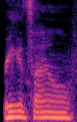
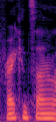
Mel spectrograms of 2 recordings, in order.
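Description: First: "Reconcile" said as REE-kun-sile; long-E pronunciation. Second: "Reconcile" said as REK-un-sile; short-E pronunciation. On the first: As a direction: say "Reconcile" with a long ee in the first syllable. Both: Shown as a demonstration. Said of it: "English pronunciations are weird".

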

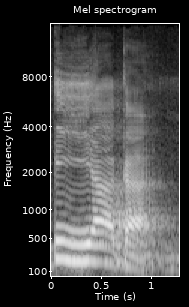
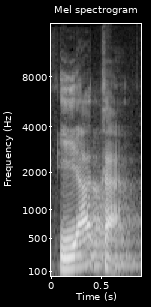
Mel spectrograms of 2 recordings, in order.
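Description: First: Iyyaka with the ya doubled and held; with tasydid. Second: Iyyaka with a single short ya; without tasydid. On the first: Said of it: "Perhatikan tasydidnya". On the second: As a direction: Iyyaka said wrongly with no doubled ya. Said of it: "kalau tanpa tasdid". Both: Shown as a demonstration.

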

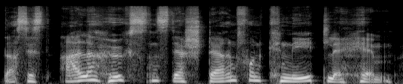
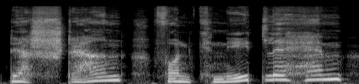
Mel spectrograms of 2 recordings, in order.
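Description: First: Slow, disdainful taunt; mock it with drawn-out contempt; scornful mockery. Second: Slow, higher, rising in disbelief; incredulous question. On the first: Nils sneering at Niki's balled-up clay star, mocking. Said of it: "spottet Nils mit einem verächtlichen Blick". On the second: Acted. Nils questioning mother about the clay lump, incredulous. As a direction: question it word by word, unbelieving. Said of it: "fragt Nils ungläubig".

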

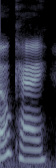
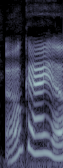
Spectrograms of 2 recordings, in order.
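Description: First: Said in the usual way. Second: First okay bursts out high and loud; an excited yes, then it settles; eager okay. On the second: A narrator's reading. Eager agreement, repeated twice.

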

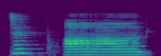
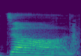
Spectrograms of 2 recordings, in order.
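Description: First: "D-og" split into D and og, loud; sounded out. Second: Said in the usual way. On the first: Shown as a demonstration. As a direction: stretch "D-og" apart sound by sound. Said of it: "break down the beginning, middle, and ending sound". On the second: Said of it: "then say the whole word".

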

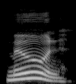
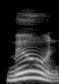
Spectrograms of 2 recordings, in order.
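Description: First: Loud, higher shout of a name; yelling a friend's name, louder and higher; calling out. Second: Louder, higher shout of the name; yelling the name once more, higher and louder; calling out again. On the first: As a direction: call him back urgently. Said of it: "Kit yelled". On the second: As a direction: call him back more urgently. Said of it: "he yelled again". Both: A narrator's reading.

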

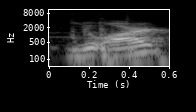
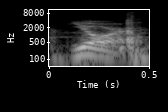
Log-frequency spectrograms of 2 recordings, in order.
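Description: First: Said in the usual way. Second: "your" as one contracted syllable; forma abreviada. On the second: Shown as a demonstration. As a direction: run you and are together into "your". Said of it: "es para hablar más rápido". ("your" contraído en una sola sílaba)

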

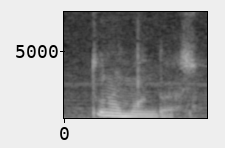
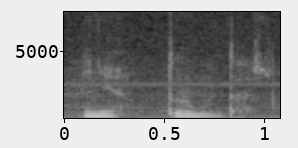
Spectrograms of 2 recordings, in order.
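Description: First: Said in the usual way. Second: Unvoiced, softer menacing whisper. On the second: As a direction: breathe it into her ear. Repeats it whispered. (susurro amenazante)

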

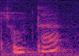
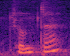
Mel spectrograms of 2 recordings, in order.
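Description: The two takes are said the same way.

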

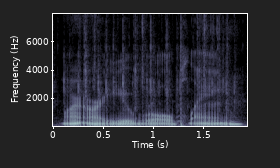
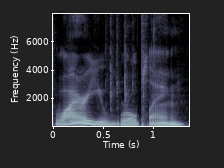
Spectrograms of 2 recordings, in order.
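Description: First: Whispered repeat of the question; whispered aside in disbelief. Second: Said in the usual way. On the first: Real, not acted. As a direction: drop to a whisper, half to yourself. Repeats the question under breath.

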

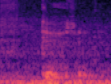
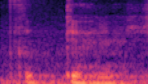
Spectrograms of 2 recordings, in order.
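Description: First: Soft demo whisper. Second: Breathy retold whisper. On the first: Shown as a demonstration. Hanger showing how the designer whispered it, soft whisper. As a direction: breathe it out like that. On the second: Designer whispering to the hanger that she gives up, whispered. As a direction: whisper it, giving up. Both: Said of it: "Like that".

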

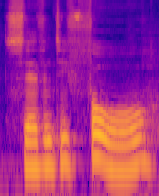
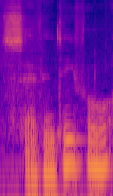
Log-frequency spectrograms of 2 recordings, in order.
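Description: First: "Seventy-four" drawn out slowly with a rising tune; rising price. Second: "Seventy-four" much softer, flat and falling; quiet repeat. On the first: Seller announces the price to viewers, slow and rising. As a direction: stretch "Seventy-four" and lift it at the end like a question. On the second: Seller repeats the price to viewers, quiet and falling. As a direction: drop "Seventy-four" to a soft aside. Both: Shown as a demonstration. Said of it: "price said twice".

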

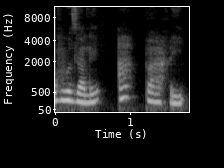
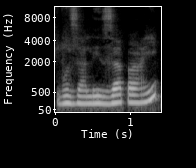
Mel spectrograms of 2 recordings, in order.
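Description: First: "allez" and "à" kept apart, no Z; without liaison. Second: "allez à" joined with a Z sound; with liaison. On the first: Teacher showing the unlinked option, separated. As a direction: say allez then à with no link. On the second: Teacher showing liaison to students, linked. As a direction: link allez into à with a Z. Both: Shown as a demonstration. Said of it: "vocês também podem falar".

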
